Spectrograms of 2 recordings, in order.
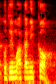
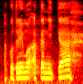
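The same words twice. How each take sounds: First: The h in nikah is a plain soft sound. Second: The h in nikah is a harsh throaty sound. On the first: The marriage contract is not valid. The speaker calls it wrong. "Kalau tak bunyi hal bedah, tak sah dia" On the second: The marriage contract is valid. The speaker calls it right. "bunyi nikah"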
